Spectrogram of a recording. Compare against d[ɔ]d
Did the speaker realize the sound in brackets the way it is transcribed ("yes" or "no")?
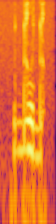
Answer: no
